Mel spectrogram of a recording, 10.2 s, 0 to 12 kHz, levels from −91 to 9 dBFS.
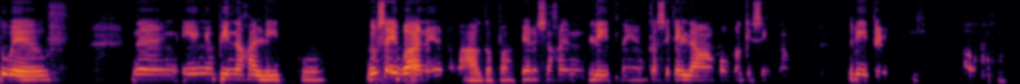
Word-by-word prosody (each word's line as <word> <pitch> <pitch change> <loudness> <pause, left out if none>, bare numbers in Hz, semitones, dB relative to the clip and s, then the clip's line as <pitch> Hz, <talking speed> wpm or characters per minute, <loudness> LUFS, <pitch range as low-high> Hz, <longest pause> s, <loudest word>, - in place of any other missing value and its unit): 12:00, 180 -3 +5 0.8
na 305 - +1 0.4
iyon 215 +1 -1
yung 210 - -12
pinaka-late 195 -3 +2
ko. 165 -1 -8 0.5
Do'n 220 +2 +5
sa 285 - +7
iba 225 0 +8
ano 185 - +1
'yon, 300 -1 -6
'no 335 - -25
maaga 155 0 -2
pa. - - -8
Pero 185 +1 -2
sa'kin 195 +1 -4 0.3
late 185 +6 +2
na - - -10
'yon 160 - -24
kasi 185 +2 -4
kailangan 175 -2 +2
kong 185 -1 -11
magising 175 +2 -8
ng 165 0 -26 0.6
3:30, 210 - -3 0.7
oo. - - -17
185 Hz, 155 wpm, -24 LUFS, 175-210 Hz, 0.8 s, iba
